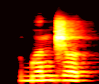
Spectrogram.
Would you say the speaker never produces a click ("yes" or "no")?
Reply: yes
